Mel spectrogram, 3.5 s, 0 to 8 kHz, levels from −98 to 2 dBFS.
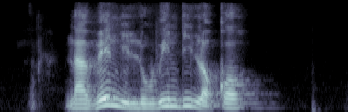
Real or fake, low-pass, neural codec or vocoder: fake; 7.2 kHz; codec, 16 kHz, 6 kbps, DAC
